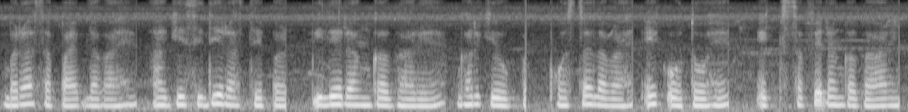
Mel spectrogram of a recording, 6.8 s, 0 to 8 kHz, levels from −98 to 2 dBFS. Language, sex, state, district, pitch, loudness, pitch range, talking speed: Hindi, female, Arunachal Pradesh, Papum Pare, 195 Hz, -15 LUFS, 190-210 Hz, 245 wpm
